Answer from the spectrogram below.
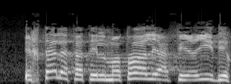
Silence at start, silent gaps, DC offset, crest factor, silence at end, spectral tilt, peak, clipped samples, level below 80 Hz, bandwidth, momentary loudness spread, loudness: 0.25 s; none; under 0.1%; 12 dB; 0 s; -4.5 dB/octave; 0 dBFS; under 0.1%; -54 dBFS; 8.2 kHz; 3 LU; -10 LUFS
